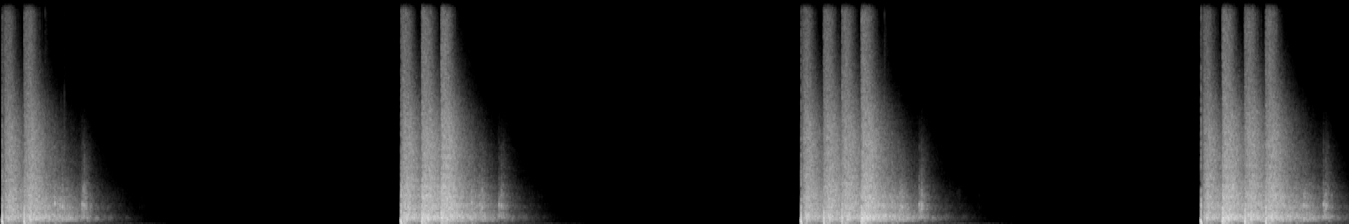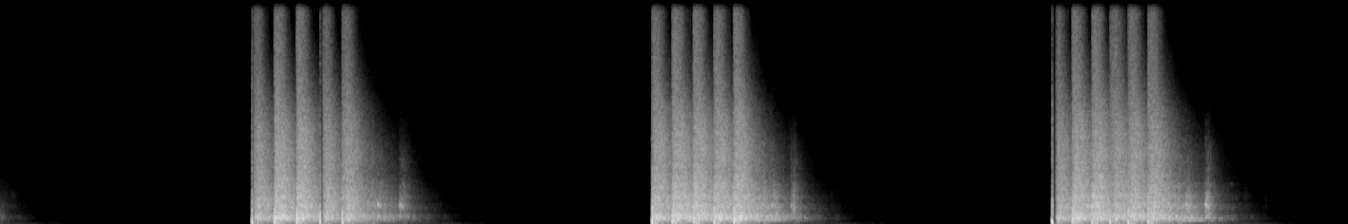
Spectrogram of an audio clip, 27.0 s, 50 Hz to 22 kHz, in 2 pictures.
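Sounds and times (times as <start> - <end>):
shotgun firing solid slug bursts: 0.0 - 1.1, 4.0 - 5.2, 8.0 - 9.5, 12.0 - 13.5, 16.0 - 17.8, 20.0 - 21.6, 24.0 - 25.8.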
